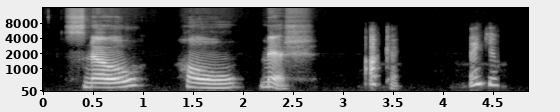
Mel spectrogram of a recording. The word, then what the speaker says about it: Snohomish: photo all right honey how do you pronounce that first tone snohomish snow whole mish okay thank you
